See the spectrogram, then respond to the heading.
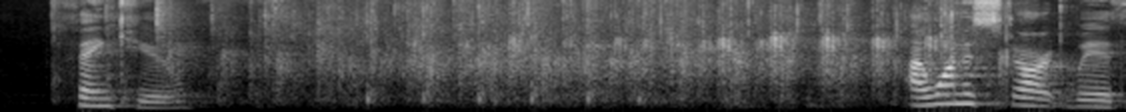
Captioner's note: audience applauding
